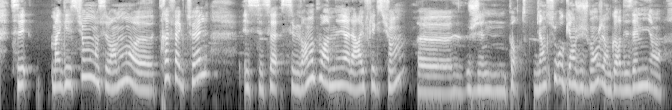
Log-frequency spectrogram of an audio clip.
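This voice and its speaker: A woman's fairly high voice with lively intonation and very even loudness, at a very slow pace with long, frequent pauses, over noticeable background noise. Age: 40s. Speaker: viewer asking a question. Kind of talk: casual chat. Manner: halting.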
